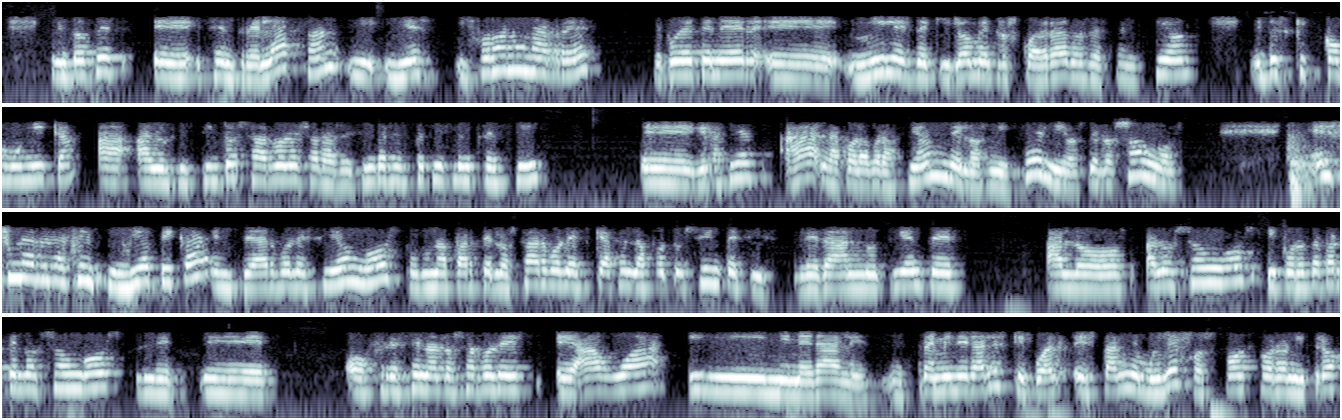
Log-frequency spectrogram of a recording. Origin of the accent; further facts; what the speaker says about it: Quebec, Canada; yo nací en Canadá y entonces yo soy hija de padres de padres españoles que estaban en Canadá.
